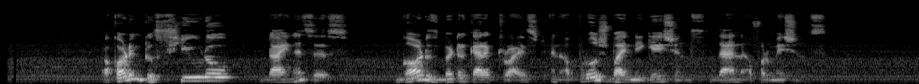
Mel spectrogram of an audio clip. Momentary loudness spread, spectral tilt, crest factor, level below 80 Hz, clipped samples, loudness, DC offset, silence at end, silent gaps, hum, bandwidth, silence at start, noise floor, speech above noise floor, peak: 15 LU; -4 dB/octave; 22 dB; -74 dBFS; under 0.1%; -24 LUFS; under 0.1%; 0.95 s; none; none; 11.5 kHz; 1 s; -53 dBFS; 29 dB; -4 dBFS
